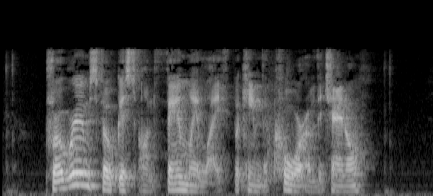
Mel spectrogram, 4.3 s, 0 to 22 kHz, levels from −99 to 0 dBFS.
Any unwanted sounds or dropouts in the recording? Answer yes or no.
no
